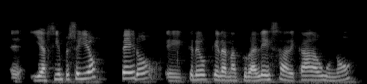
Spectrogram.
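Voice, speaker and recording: Music behind a woman speaking at a moderate pace. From Peru, Lima. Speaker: writer. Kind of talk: interview.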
